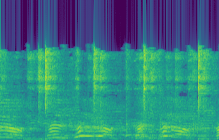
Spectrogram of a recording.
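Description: A woman's voice shouting rapid, excited, sing-song syllables into a microphone over the church PA, each syllable short and rising and falling in pitch, with no recognisable words.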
